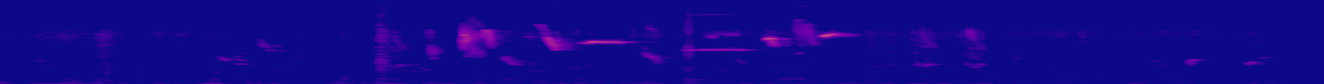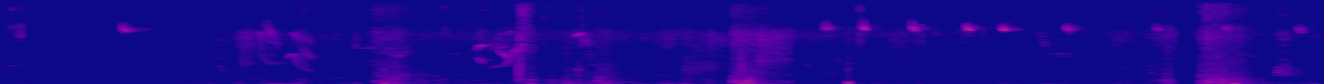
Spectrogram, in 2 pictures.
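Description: Small birds chirping in quick, high twitters, clustered in the first half and again near the end. A few short rustling knocks come in the second half.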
